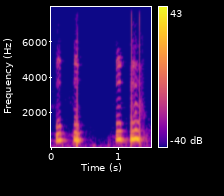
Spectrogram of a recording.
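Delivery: high, loud, bouncy boops; playful boops. Real, not acted. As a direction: boop it like tapping a button nose. Tapping the panda's tail.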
